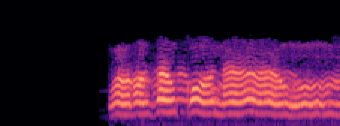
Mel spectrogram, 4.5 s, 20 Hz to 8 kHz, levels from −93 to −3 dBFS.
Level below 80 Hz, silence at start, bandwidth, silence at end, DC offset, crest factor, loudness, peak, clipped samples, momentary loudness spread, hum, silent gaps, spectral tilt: -74 dBFS; 1.45 s; 3.5 kHz; 0 s; under 0.1%; 16 dB; -23 LUFS; -8 dBFS; under 0.1%; 6 LU; none; none; -8.5 dB/octave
